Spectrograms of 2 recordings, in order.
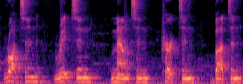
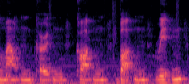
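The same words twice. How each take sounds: First: "rotten, written, mountain, curtain, button" each with a released T and vowel, as rot-ten; careful list, "button" as but-ten; British sounded T. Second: "mountain, curtain, cotton, button, written" each with T swallowed before n; low, even list, "button" as bu'n; British glottal stop. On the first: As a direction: sound every T clearly, as in "written" writ-ten. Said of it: "uma grande parte que fala". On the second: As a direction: catch the breath in place of T, as in "written" wri'n. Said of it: "usam o glottal stop nessas palavras". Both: Shown as a demonstration.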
